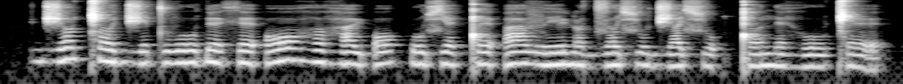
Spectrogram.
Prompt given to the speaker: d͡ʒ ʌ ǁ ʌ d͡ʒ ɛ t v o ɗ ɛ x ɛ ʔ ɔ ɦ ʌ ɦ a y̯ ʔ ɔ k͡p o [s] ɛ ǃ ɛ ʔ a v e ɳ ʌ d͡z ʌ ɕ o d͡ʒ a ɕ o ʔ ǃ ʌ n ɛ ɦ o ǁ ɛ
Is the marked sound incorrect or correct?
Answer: incorrect: ɕ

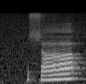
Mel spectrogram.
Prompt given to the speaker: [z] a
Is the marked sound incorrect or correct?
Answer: incorrect: ɬ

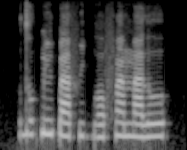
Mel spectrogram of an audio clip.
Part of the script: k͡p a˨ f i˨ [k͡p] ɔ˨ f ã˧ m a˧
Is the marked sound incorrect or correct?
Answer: incorrect: ɡ͡b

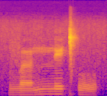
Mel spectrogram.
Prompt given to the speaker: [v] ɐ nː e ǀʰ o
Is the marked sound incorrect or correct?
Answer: correct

